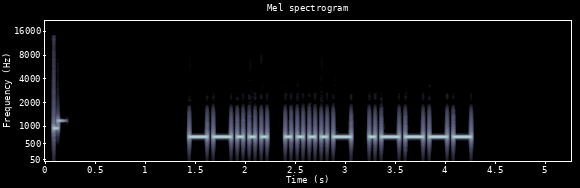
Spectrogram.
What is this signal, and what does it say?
Morse code, heard as a keyed tone, about 20 wpm, 700 Hz. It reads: 741
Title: Numbers - 3-Digit 20wpm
